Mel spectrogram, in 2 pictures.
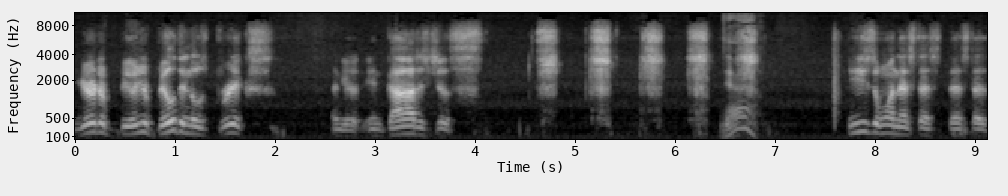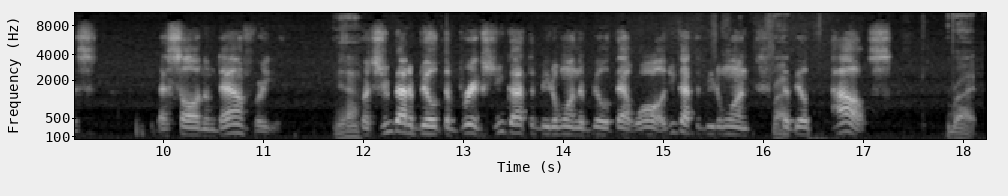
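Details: Stuttering in an adult male who says he has a speech impediment and stutters a lot, with word repetitions.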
